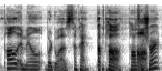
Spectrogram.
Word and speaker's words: Paul-Émile: pronouncing his name right paula mill paul emil okay but paul paul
